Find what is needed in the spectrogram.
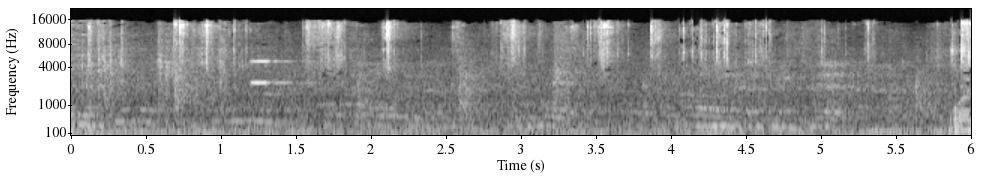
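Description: Coins being fed into a drink vending machine and handled in the palm: a scatter of small clicks and clinks.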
